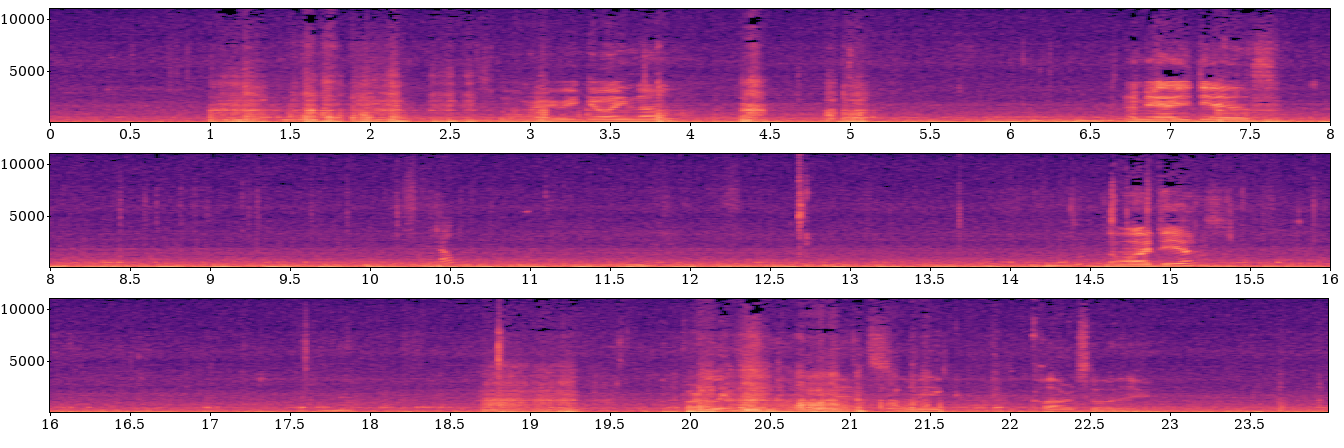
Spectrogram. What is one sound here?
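A man talks casually close by, inside a car.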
